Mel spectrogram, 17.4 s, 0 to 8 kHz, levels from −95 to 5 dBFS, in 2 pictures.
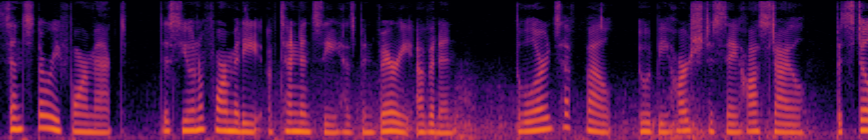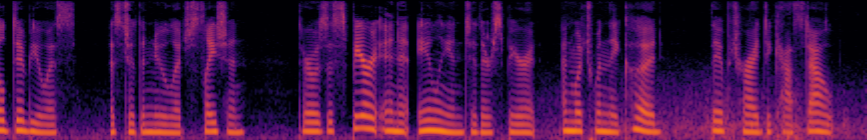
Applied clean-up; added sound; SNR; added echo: none; Thunder; 19 dB; none.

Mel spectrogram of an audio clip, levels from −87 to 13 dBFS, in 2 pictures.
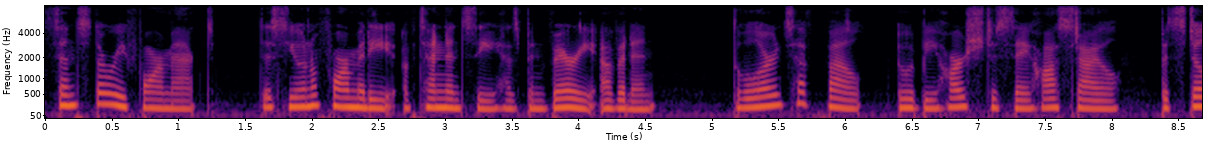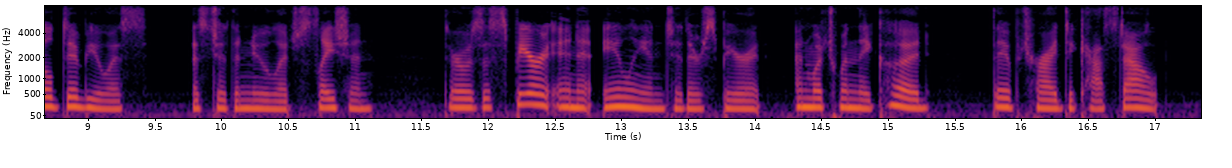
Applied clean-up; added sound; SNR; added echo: none; none; none; none.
